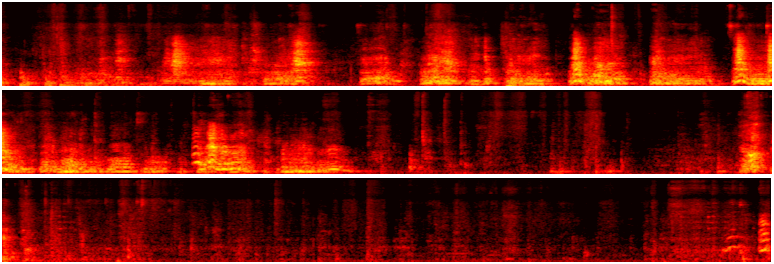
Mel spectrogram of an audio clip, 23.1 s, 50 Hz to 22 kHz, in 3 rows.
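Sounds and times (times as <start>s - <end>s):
dog barking and growling: 1.1s - 11.2s, 15.0s - 15.8s.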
